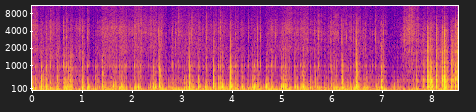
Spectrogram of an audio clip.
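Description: Fingertips and nails tap and scratch the lid of a closed, flat, square, light-blue printed Laura Biagiotti cardboard gift box that lies hollow on a fur rug. Rapid, dense taps and scratchy rubbing come through as dull, hollow low thuds with almost no ring. Near the end the tapping gets louder and busier.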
